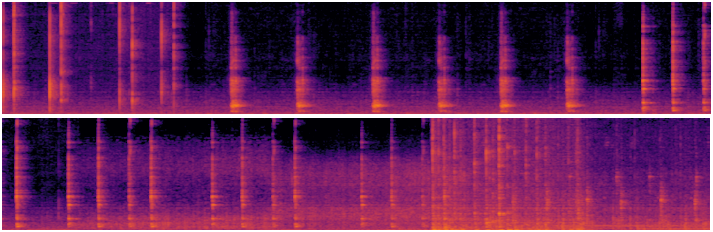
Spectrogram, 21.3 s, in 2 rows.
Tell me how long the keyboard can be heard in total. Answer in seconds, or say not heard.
2 s.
